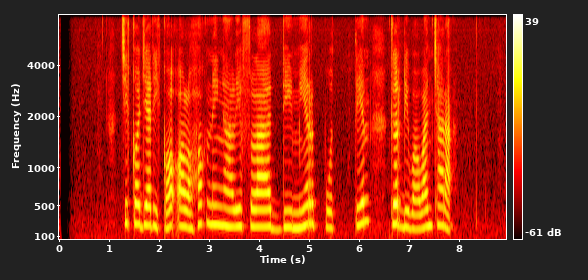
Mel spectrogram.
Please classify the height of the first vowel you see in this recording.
high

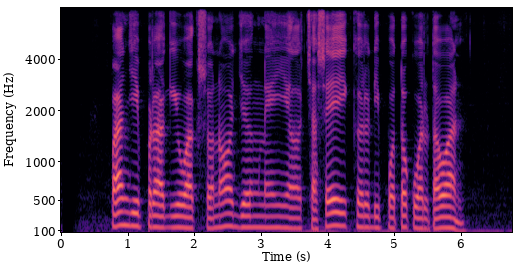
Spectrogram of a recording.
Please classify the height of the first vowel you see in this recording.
low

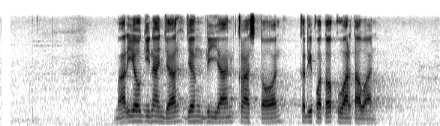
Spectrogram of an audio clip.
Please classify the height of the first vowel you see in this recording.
low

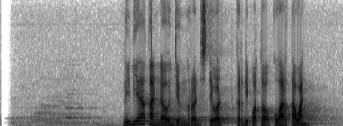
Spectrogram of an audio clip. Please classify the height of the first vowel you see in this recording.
high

